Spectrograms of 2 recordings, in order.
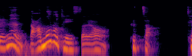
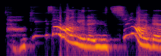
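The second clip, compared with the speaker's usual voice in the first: put-on loud sneering "how childish", much louder; scornful mockery; 7 semitones higher, 8 dB louder than usual. Teacher mimicking a reader sneering at the title: loud scornful scoff. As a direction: scoff it out loud like tossing the book aside. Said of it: "이러면서".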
